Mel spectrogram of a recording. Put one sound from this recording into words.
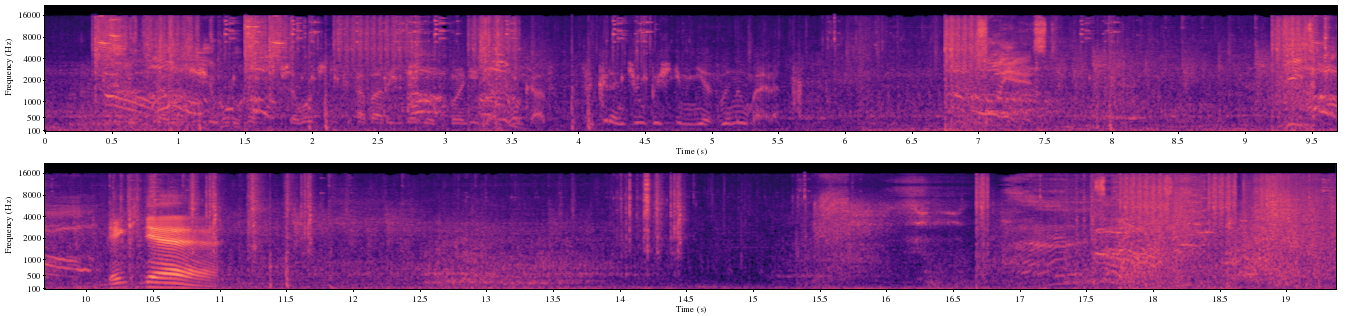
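Automatic gunfire rattles in bursts.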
